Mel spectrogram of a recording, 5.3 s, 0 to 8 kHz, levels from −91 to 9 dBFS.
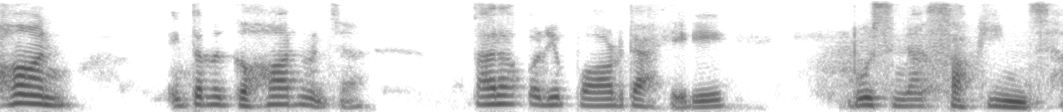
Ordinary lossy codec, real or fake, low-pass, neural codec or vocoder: Opus, 32 kbps; fake; 7.2 kHz; codec, 16 kHz, 1 kbps, X-Codec, HuBERT features, trained on LibriSpeech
